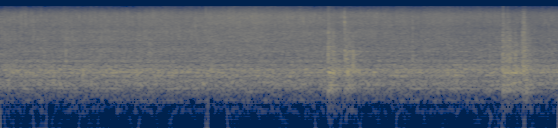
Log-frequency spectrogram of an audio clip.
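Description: Squid, mangetout and carrot sizzling in a hot non-stick frying pan while being stir-fried with a wooden spatula, with two short louder scrapes of the spatula, about four seconds in and near the end.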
